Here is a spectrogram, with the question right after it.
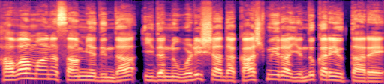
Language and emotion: Kannada, neutral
